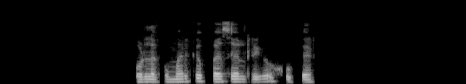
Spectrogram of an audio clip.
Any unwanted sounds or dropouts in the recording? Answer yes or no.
no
